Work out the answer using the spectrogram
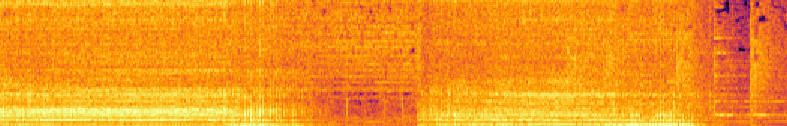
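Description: Water buffalo bellowing twice: two long, low, drawn-out calls, the second starting about three and a half seconds in, each bending up and down in pitch.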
